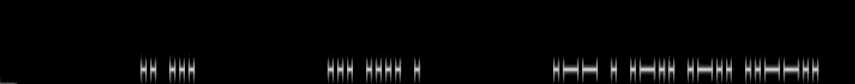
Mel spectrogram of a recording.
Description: Morse code, heard as a keyed tone, about 25 wpm, 700 Hz. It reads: IS SHE WELL?
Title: 4x Word-Spacing - Sentences from Top 200 Words - 25wpm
